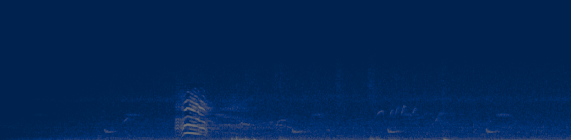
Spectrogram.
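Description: Birds calling at dawn: a short chirp repeated about once a second, and one loud, harsh call about two seconds in. A few soft low thumps.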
